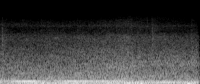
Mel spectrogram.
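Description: A car engine running steadily, a low, even rumble.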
